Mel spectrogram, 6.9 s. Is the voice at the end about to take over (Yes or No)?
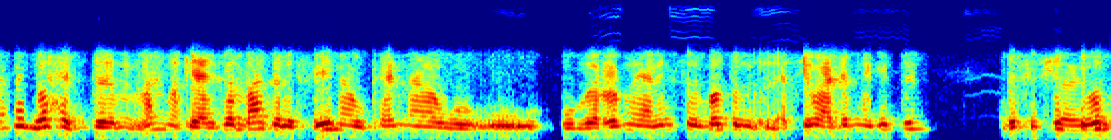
No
